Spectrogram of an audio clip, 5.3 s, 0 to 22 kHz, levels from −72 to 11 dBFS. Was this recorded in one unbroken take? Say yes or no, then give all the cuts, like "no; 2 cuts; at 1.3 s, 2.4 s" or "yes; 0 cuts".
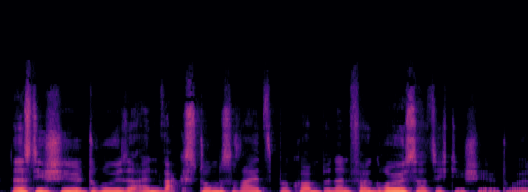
yes; 0 cuts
